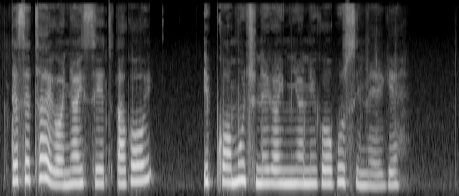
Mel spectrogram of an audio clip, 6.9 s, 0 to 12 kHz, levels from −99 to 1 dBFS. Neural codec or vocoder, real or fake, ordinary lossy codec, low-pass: none; real; AAC, 32 kbps; 10.8 kHz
